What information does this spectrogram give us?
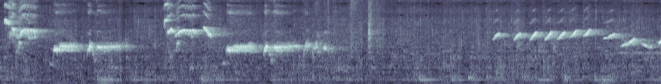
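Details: White-rumped shama song used to excite other shamas: rich low whistles repeated twice, a quiet pause, then a fast descending series of high buzzy notes.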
